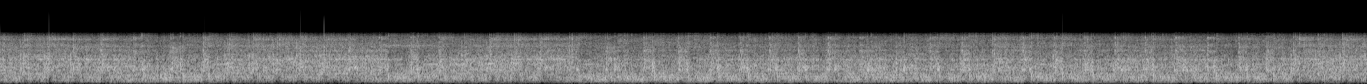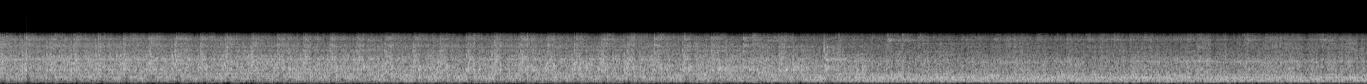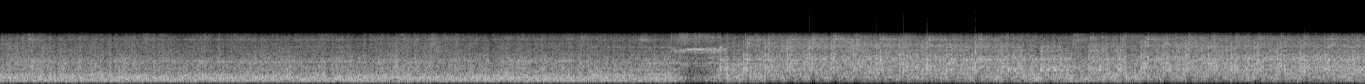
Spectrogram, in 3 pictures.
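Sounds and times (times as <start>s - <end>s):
power hammer pounding: 0.0s - 22.7s, 34.6s - 40.9s.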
